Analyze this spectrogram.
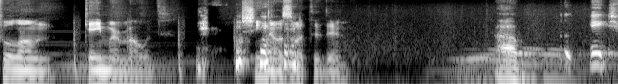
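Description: A woman talks and laughs through an online call.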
